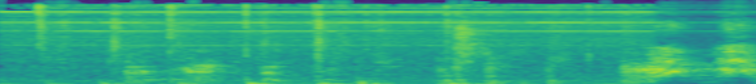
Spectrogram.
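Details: Labrador Retriever excited by a vacuum cleaner and turning beastly during a vacuum battle alongside a Shiba Inu; short gruff barks and growling bursts, ending in a louder double outburst, over a steady household hum.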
